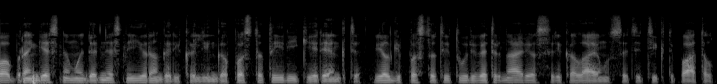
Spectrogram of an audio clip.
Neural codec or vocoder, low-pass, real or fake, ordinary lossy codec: none; 10.8 kHz; real; MP3, 48 kbps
